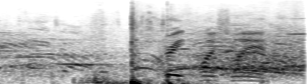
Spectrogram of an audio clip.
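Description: A punch lands with a sharp thud.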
